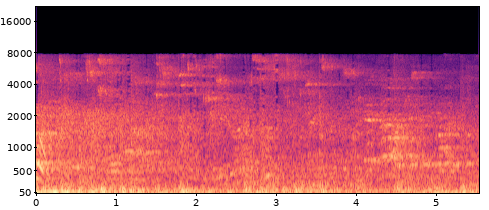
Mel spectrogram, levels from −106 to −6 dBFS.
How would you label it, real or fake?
fake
